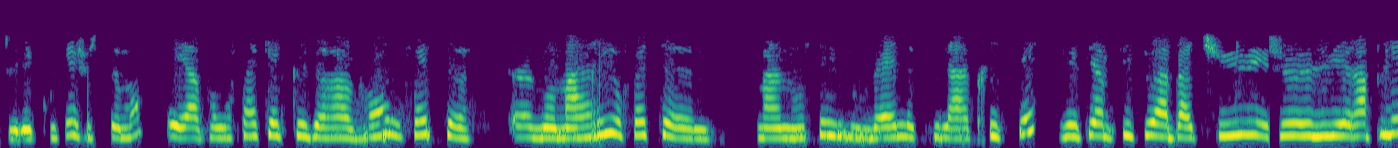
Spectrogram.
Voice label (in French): Temoignage sur Radio Gospel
